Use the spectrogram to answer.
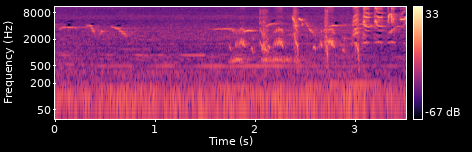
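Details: Oriental magpie-robin singing to welcome summer: a few soft, thin whistled slurs come first, then a burst of bright, loud chirps and quick trilled notes that grows in the final second.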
